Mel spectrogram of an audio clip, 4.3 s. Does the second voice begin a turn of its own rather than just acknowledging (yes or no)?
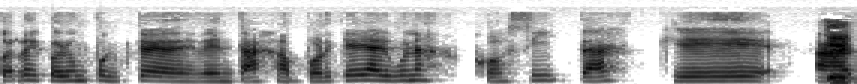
no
